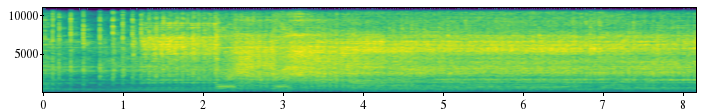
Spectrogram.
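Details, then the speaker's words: Echo SRM-225 string trimmer with intermittent spark: pull-start rattles, then the two-stroke catches and holds a steady high buzz only with the on-off switch disconnected; switch suspected bad. "I got the on-off switch disconnected. And it's in the on position. So this switch is either bad or there's something wrong with it."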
